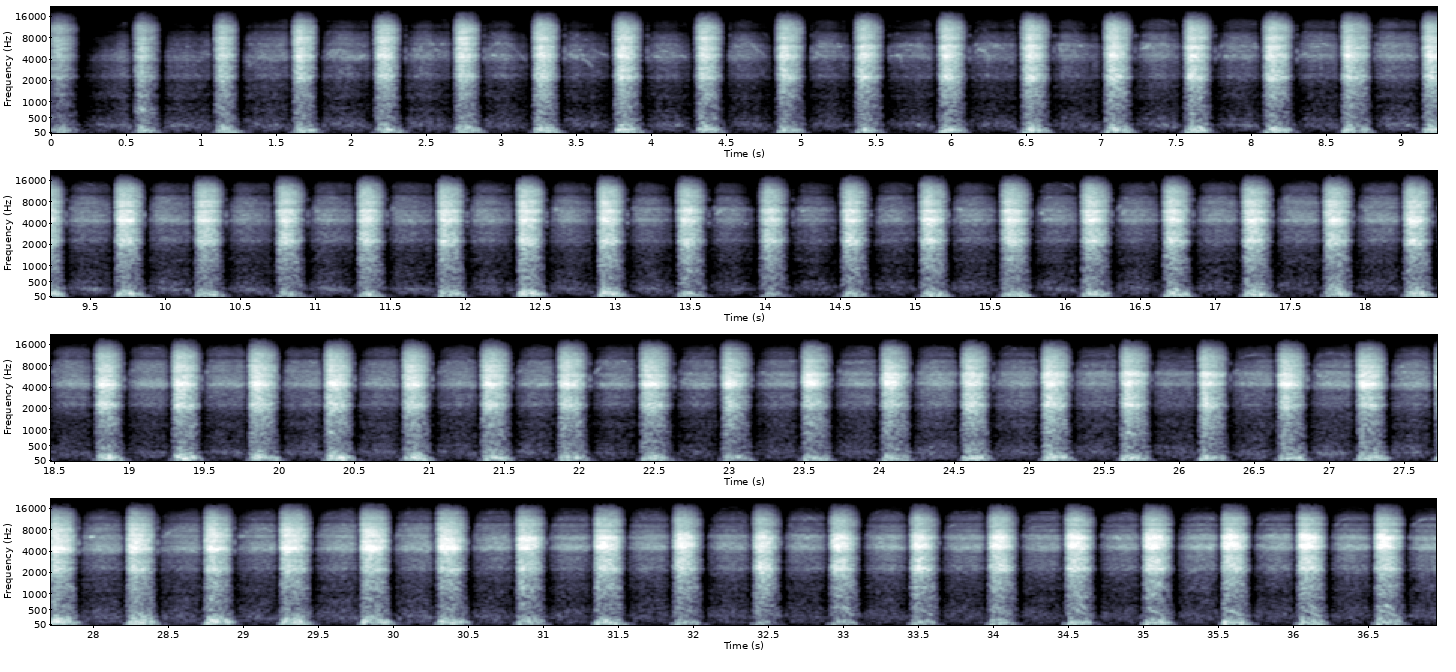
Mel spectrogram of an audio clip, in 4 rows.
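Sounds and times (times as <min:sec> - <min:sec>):
forceful kapalabhati yoga breathing exhalations through the nose: 0:00.0 - 0:36.9.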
